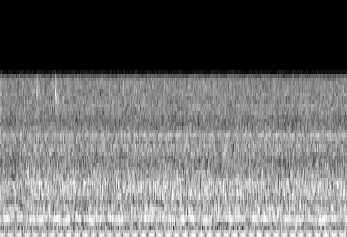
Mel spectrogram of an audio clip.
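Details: Steady indoor hum and broadband fan-like noise fill the room throughout, with no animal voice heard.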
